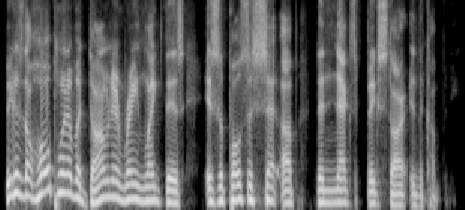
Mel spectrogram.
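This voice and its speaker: A man's voice: medium pitch, dry recording. A young man from the United States hosting a wrestling podcast from his bedroom, talking in a casual, rambling way with lots of fillers and restarts while he reads the live chat. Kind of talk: casual livestream commentary. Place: bedroom at home.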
